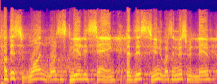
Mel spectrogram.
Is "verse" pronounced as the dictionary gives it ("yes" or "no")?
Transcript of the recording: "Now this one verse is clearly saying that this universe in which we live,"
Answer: no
